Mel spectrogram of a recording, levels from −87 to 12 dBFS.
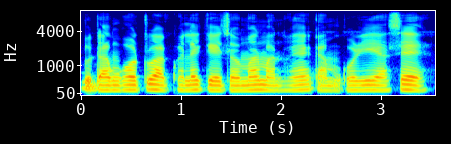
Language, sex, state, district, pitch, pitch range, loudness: Assamese, male, Assam, Sonitpur, 125 Hz, 125-130 Hz, -17 LUFS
